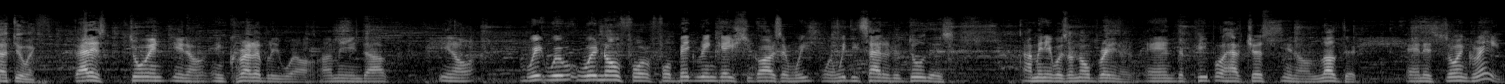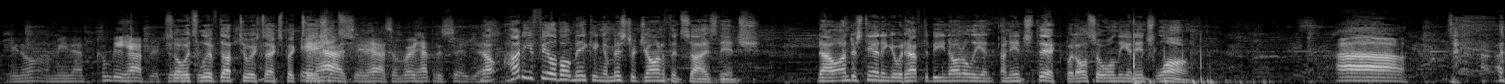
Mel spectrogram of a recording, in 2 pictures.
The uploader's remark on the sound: We're live on the scene for Two Guys Smoke Shop 27th Anniversary Party!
